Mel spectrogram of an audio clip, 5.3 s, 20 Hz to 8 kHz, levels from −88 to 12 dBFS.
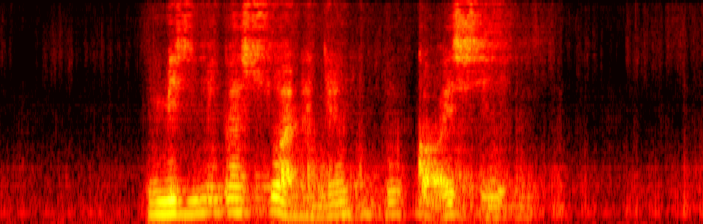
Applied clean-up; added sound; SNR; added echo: neural separator model SepFormer DNS4.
